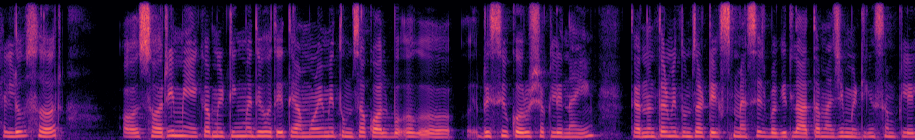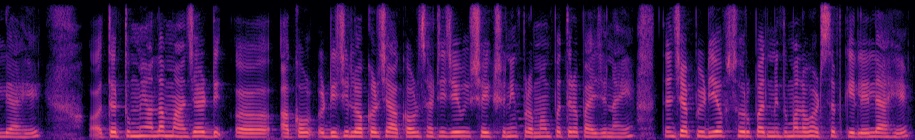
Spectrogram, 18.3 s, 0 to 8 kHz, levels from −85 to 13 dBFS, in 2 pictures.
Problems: none marked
